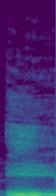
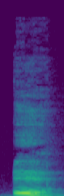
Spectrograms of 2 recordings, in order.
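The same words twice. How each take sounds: First: E said as a long, clear ee; E as in bee. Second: Eh as a short, lax i; vowel as in igloo. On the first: Tutor showing the kasra, long ee sound. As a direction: hold E like the vowel of bee. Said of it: "like in the word bee". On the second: Tutor showing the wrong kasra, short lax vowel. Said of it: "like in the word igloo". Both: Shown as a demonstration.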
